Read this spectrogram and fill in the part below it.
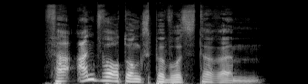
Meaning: strong dative masculine/neuter singular comparative degree of verantwortungsbewusst
- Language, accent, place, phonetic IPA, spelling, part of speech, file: German, Germany, Berlin, [fɛɐ̯ˈʔantvɔʁtʊŋsbəˌvʊstəʁəm], verantwortungsbewussterem, adjective, De-verantwortungsbewussterem.ogg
